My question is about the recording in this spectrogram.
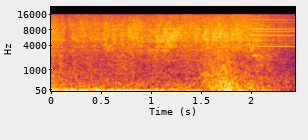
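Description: Sound effect of a channel logo animation: a steady, crackling electric hiss like static or lightning.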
